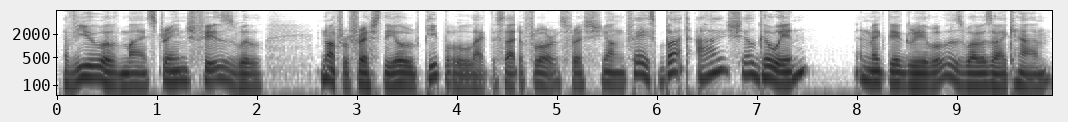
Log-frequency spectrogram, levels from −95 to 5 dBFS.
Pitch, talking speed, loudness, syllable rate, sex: 120 Hz, 205 wpm, -20 LUFS, 4.6 syllables/s, male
